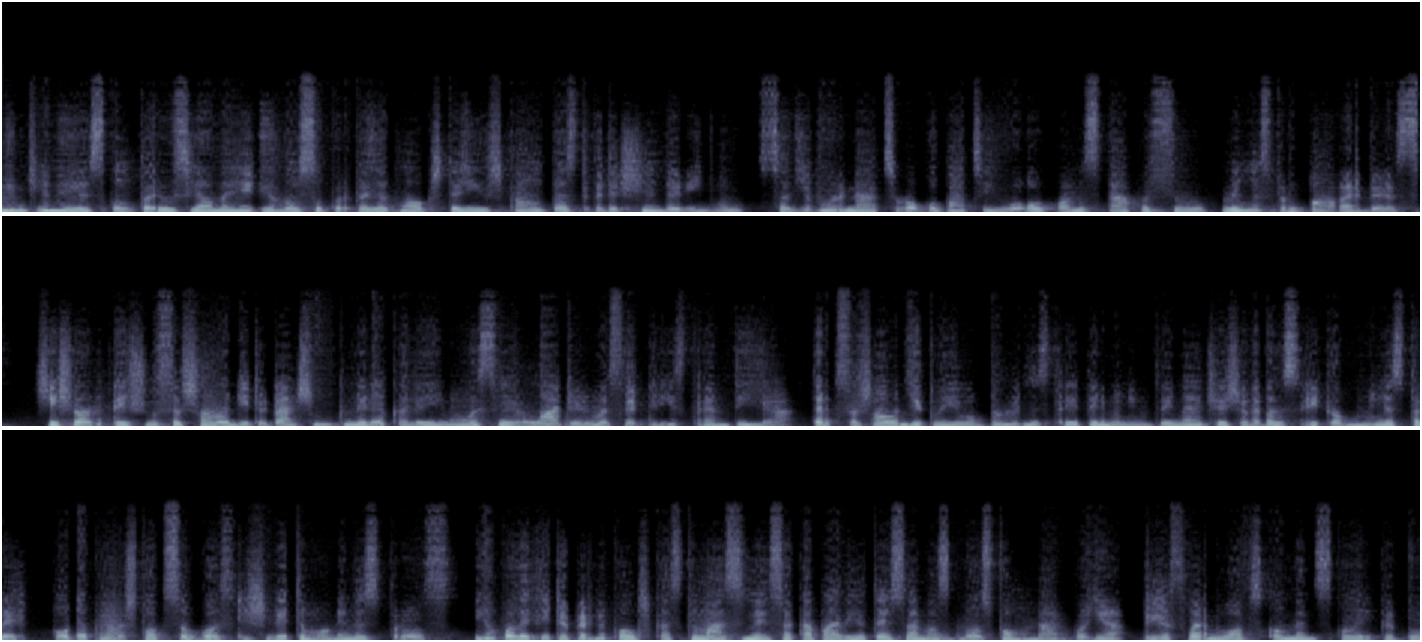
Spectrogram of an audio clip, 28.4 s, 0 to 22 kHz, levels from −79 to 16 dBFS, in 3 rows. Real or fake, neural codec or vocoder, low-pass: fake; codec, 44.1 kHz, 0.9 kbps, DAC; 14.4 kHz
